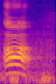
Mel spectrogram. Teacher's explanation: ना हम आगे जीभ निकल रहा है, ना हमारा जीभ पीछे की ओर जा रहा है, बीच में, ठीक है। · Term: मध्य स्वर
